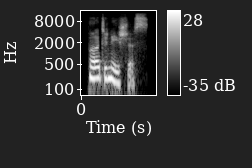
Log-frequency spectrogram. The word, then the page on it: pertinacious: Indian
